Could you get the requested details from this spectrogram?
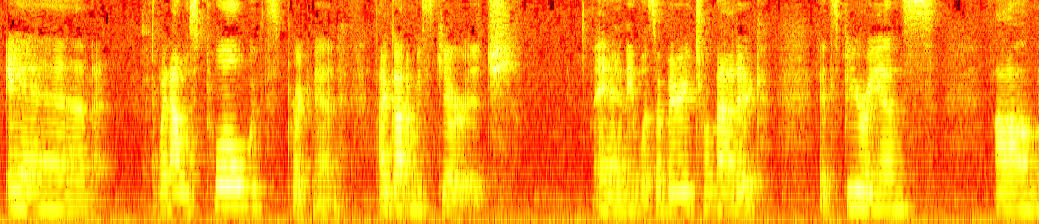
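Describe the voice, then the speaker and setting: Earnest Puerto Rican woman, echoey room. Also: fairly high pitch. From Puerto Rico. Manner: earnest, halting with fillers and restarts. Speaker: vlogger. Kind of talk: personal testimony vlog. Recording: echoey room, faint background noise.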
